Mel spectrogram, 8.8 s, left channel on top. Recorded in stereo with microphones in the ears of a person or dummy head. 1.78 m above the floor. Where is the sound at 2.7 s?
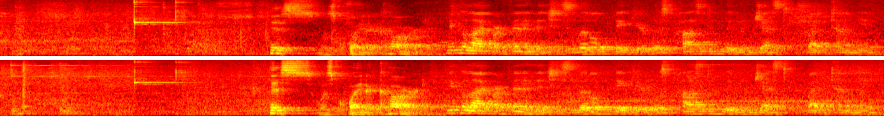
55° right (ahead or behind), 1.8 m.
